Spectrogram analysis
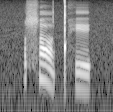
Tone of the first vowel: falling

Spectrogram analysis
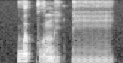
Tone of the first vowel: high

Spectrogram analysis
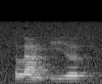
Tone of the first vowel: low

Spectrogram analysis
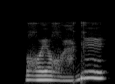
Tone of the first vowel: low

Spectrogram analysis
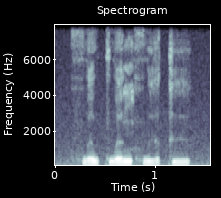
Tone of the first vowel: rising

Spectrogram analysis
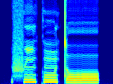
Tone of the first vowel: high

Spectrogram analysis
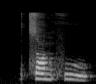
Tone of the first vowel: falling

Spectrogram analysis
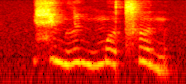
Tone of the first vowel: falling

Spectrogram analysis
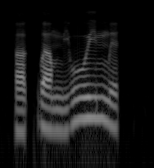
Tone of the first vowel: rising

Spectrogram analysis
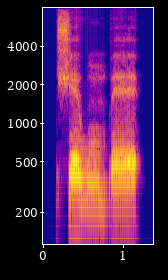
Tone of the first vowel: high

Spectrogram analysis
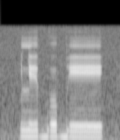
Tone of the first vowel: high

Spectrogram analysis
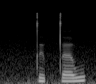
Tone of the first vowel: low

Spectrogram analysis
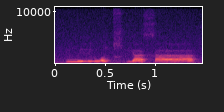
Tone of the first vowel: low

